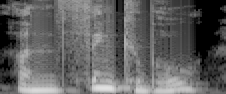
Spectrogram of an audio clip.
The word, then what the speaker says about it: unthinkable: after me unthinkable unfavorable and also remember unthinkable we pronounce think with a sound so we gently put the tongue between the teeth think unthinkable more on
